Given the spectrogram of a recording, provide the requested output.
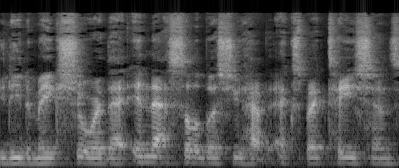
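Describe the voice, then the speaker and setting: Monotone, flat intonation marks this man's delivery. His pitch sits in the medium range. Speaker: college instructor. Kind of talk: recorded class instructions. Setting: self-recorded video. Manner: fast.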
